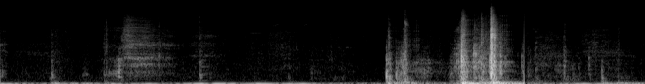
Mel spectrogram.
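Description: Knocks and clunks of an old VW Westfalia swing-out table top being fitted onto its metal swing-out leg and locking bracket: a few light knocks and a faint scrape in the first two seconds, then a cluster of loud clunks about four seconds in as the table goes onto the mount.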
